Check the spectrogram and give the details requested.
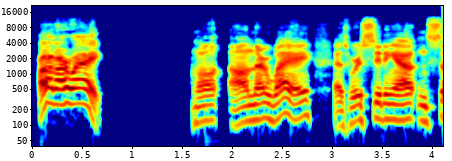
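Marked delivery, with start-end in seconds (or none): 0.1-0.7 high, chirpy, a little louder; eager reply. Retold or imitated. Friends in Bellingham agreeing to pick them up, high chirpy. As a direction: sing it out like a friend ready to rescue. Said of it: "And they're like".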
